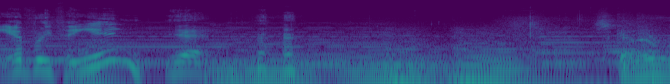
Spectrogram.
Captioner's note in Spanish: risas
